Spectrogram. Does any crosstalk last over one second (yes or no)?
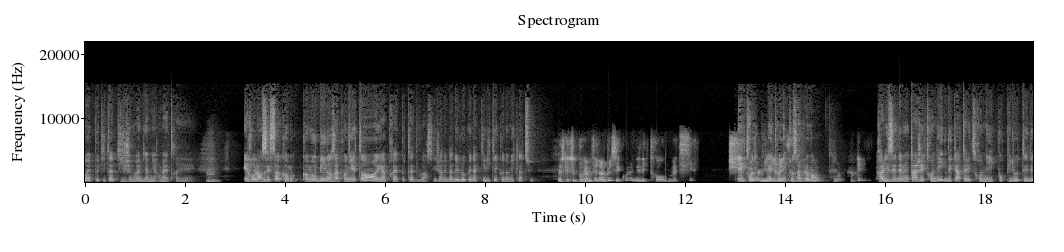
yes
